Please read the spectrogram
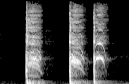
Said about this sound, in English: cough. Oh, big cough.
